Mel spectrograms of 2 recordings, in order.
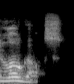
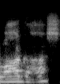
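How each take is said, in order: First: "Logos" with long o's, LOH-gohs; other company pronunciation. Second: "Logos" with open vowels, LAH-gahs; first company pronunciation. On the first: Someone else answering another day, "Logos" as LOH-gohs. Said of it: "someone else will answer and say". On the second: Software company answering one day, "Logos" as LAH-gahs. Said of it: "they'll answer". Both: Retold or imitated.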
